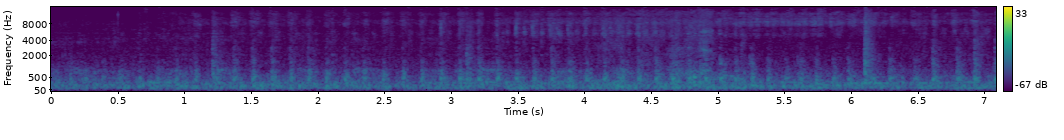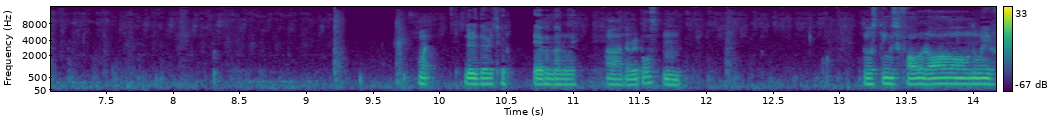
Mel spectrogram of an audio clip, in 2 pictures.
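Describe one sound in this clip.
A sponge rubs softly over a smooth surface.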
